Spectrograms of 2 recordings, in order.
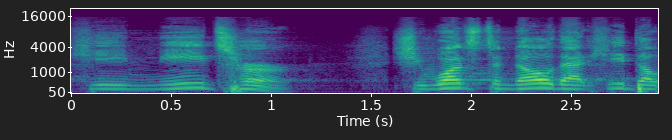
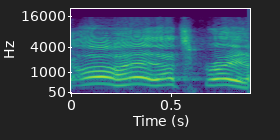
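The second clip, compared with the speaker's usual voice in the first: fake cheer; 11 semitones higher, 8 dB louder than usual. Father hides alarm from daughter.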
